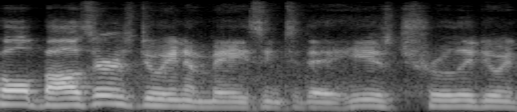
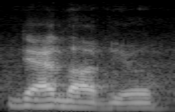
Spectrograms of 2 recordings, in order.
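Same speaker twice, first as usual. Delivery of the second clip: ordinary talk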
